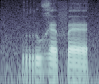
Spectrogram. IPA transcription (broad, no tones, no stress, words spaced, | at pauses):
ruɣæfæ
